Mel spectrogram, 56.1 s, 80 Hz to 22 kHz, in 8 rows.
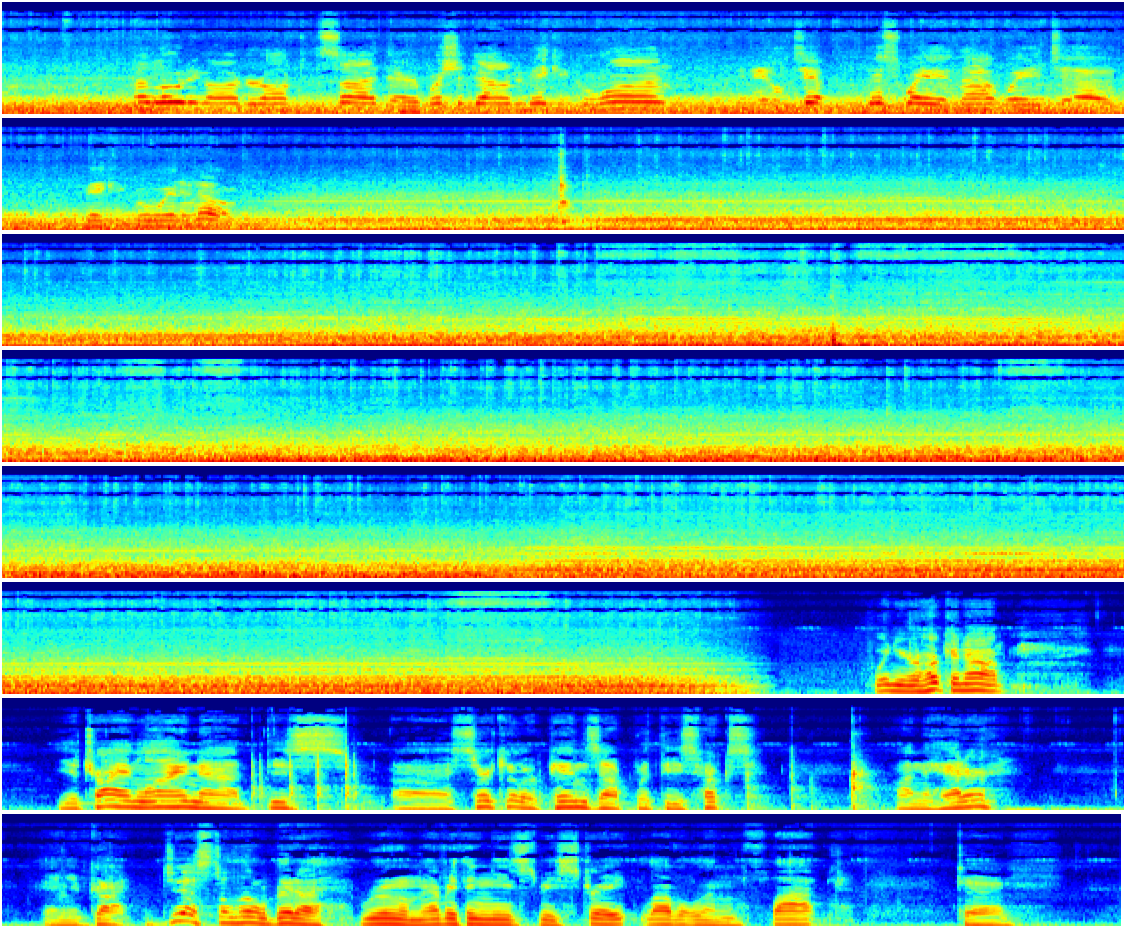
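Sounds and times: combine engine running: 0:00.0 - 0:40.0
high-pitched whine: 0:00.0 - 0:41.4.

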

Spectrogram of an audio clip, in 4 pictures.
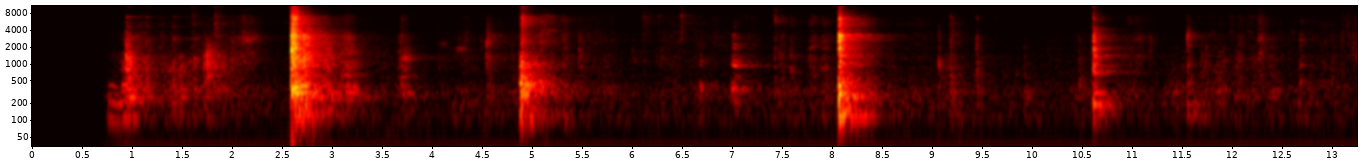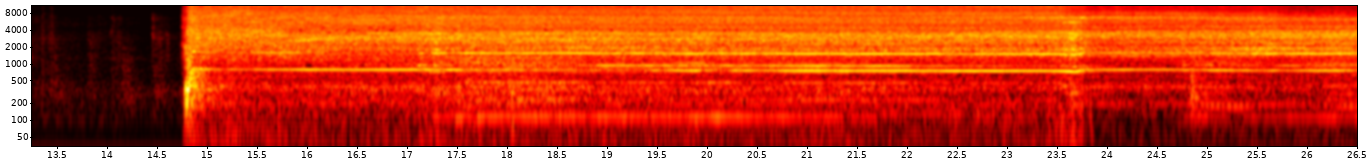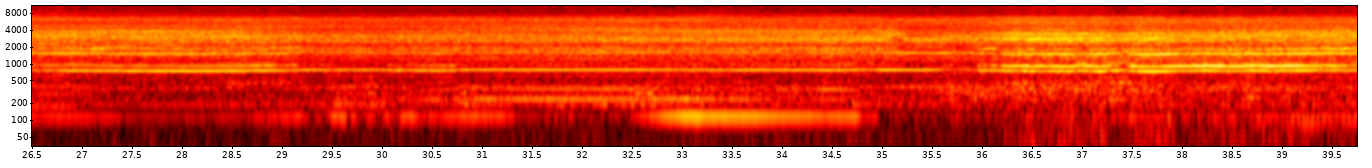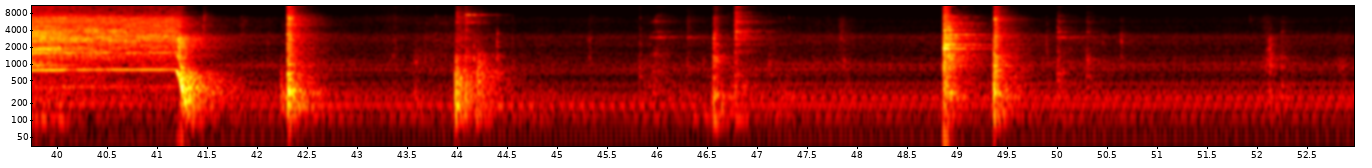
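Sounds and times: chamfering tool whining on steel: 0:14.8 - 0:41.3.

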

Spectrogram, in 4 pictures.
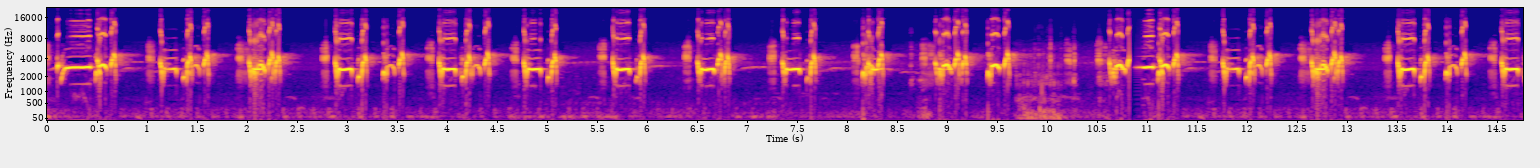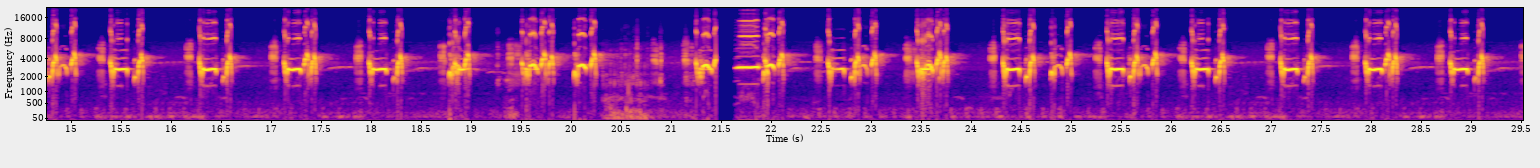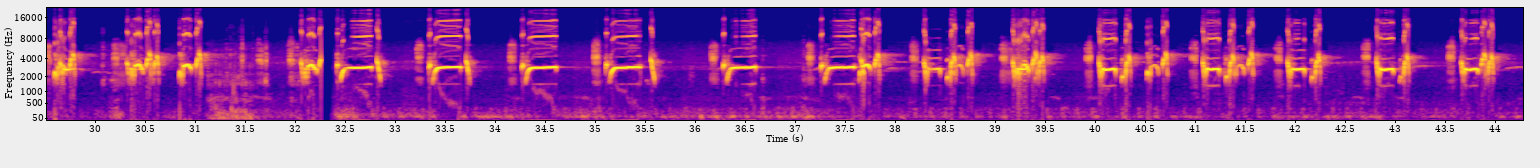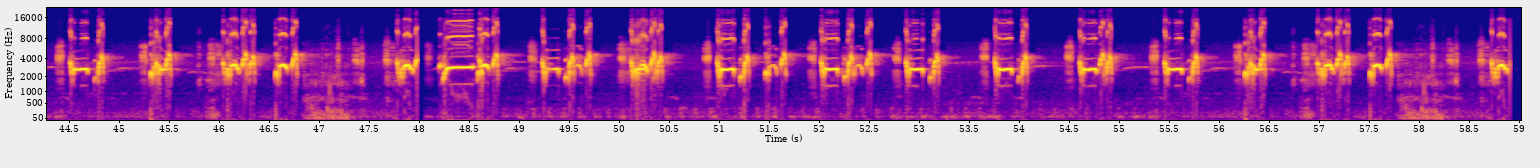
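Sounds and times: bird sharp chirping call: 0:00.0 - 0:59.0.

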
